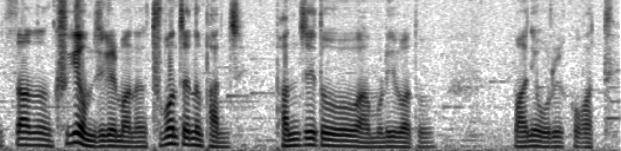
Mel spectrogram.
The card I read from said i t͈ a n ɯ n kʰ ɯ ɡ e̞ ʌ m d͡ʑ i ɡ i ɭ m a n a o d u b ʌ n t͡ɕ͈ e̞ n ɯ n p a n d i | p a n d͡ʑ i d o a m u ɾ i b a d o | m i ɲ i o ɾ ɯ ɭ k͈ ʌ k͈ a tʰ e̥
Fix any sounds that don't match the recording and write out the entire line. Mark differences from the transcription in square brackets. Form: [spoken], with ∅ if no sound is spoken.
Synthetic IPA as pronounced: i t͈ a n ɯ n kʰ ɯ ɡ e̞ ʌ m d͡ʑ i ɡ i ɭ m a n a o [t] u b ʌ n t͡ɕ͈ e̞ n ɯ n p a n [d͡ʑ] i | p a n d͡ʑ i d o a m u ɾ i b a d o | m [a] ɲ i o ɾ ɯ ɭ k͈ ʌ k͈ a tʰ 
